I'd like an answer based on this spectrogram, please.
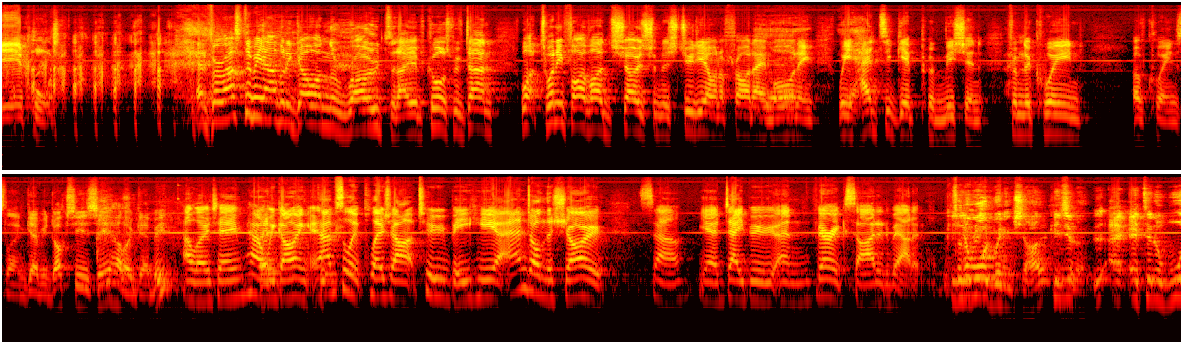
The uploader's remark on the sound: live on track at Eagle Farm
